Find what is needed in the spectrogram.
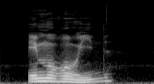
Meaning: hemorrhoid (perianal varicosity)
- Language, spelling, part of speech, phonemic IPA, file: French, hémorroïde, noun, /e.mɔ.ʁɔ.id/, Fr-hémorroïde.ogg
